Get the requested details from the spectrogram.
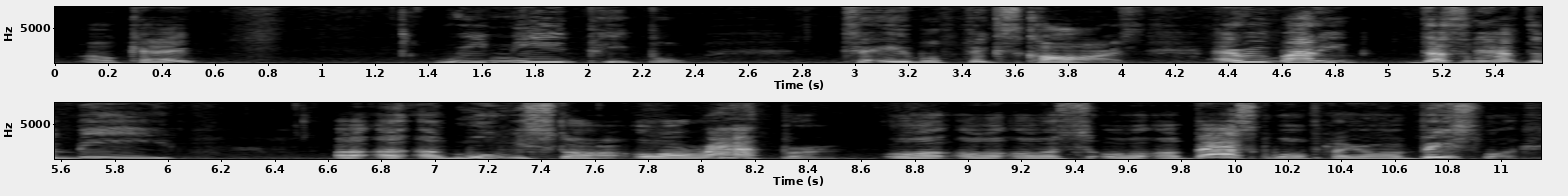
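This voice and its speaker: Man, 40s, vlogger: husky, slightly high voice, talkative and emphatic, keeps checking in with the viewer. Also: a bit bright. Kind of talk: casual monologue.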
